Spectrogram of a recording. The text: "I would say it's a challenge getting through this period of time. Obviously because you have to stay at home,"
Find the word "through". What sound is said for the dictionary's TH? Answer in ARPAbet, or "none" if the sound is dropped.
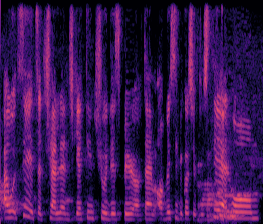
T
